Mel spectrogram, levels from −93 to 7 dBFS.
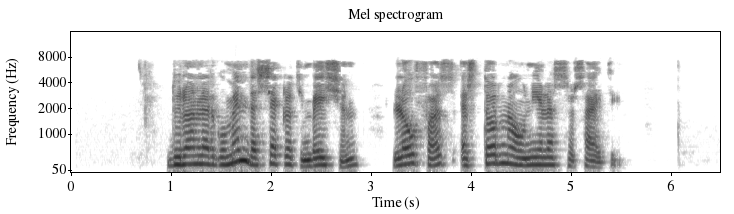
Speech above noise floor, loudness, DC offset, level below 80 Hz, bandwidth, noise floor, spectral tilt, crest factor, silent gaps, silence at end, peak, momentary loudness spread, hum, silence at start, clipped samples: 63 dB; -16 LUFS; under 0.1%; -58 dBFS; 7.8 kHz; -78 dBFS; -4.5 dB/octave; 16 dB; none; 1.05 s; 0 dBFS; 9 LU; none; 0.95 s; under 0.1%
